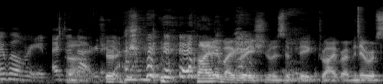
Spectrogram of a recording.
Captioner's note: laughs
